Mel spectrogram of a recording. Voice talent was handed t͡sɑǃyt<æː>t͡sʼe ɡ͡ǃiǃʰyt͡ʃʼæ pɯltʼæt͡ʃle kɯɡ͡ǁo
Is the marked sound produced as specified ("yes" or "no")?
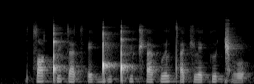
no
